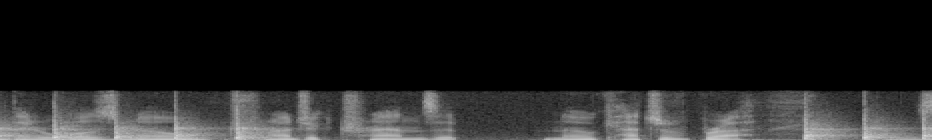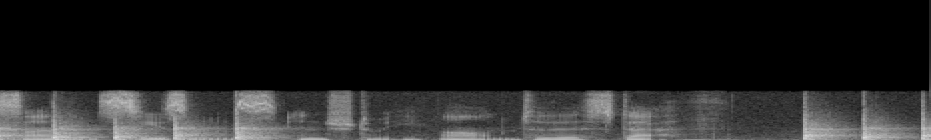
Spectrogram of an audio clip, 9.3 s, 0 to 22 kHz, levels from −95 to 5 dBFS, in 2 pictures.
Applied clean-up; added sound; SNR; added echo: none; Knock; -2 dB; none.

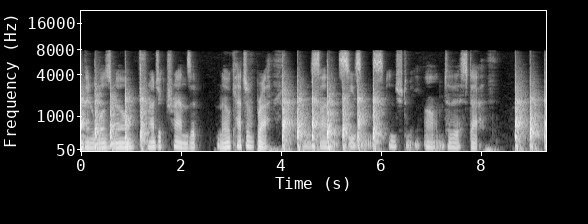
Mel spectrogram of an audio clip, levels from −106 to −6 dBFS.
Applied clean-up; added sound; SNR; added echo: classical method log-MMSE.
